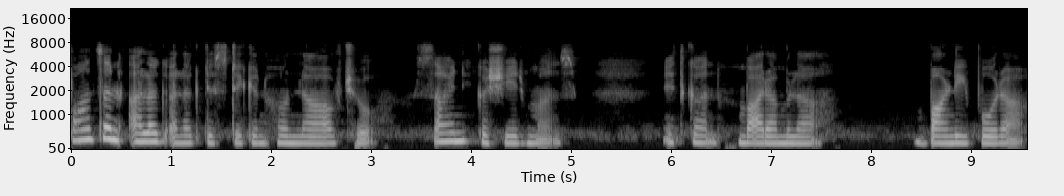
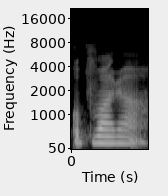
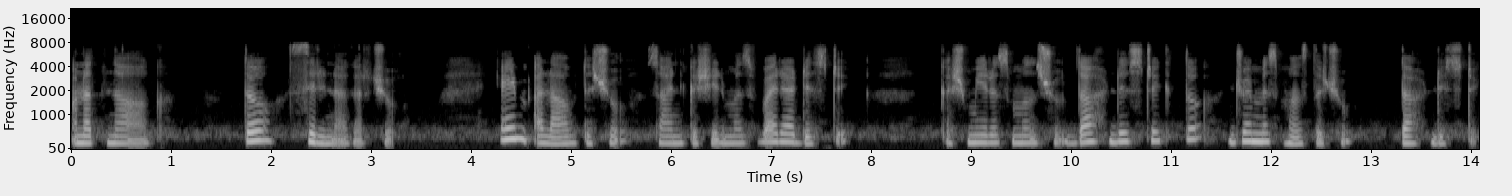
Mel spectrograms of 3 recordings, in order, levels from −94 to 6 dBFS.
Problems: constant background noise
